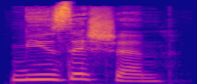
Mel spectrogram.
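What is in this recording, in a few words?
"musician", English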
